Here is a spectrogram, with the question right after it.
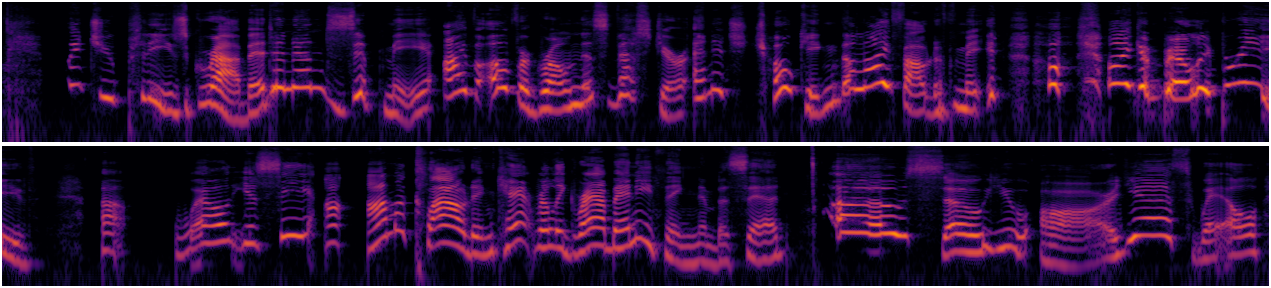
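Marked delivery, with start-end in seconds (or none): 0.0-9.7 high, loud British lady in distress; theatrical British plea with a strained laugh; Lady Meander. A narrator's reading. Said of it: "in a most British stately accent". 10.2-14.7 high, apologetic stammer; sheepish cartoon voice, haltingly; hesitant cloud. A narrator's reading. Cloud awkwardly explains he cannot help.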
